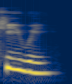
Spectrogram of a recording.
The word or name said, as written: kiwi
